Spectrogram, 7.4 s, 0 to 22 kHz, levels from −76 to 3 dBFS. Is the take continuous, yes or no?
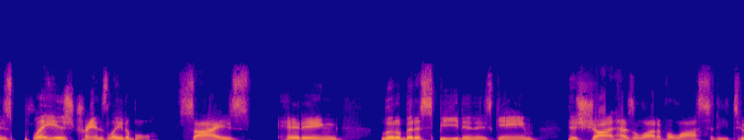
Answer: yes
